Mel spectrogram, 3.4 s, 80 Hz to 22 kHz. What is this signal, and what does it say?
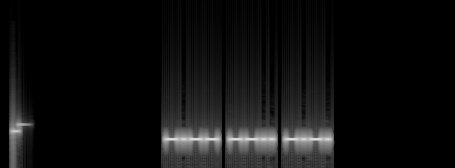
Morse code, heard as a keyed tone, about 40 wpm, 700 Hz. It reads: YZC
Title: USA Call Sign Postfixes - 3 Letters 40wpm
